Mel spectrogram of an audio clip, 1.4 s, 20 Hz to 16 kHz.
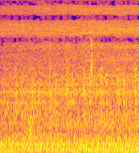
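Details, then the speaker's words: Mercedes E350 M272 V6 AWD, quiet at 900 rpm when started, then as it warms the idle drops to 600–700 and a dull rapid knocking rattle starts on the left side; an endoscope finds cylinder scoring in cylinder 6, piston slap. "Вот уже стуки начинают появляться. Вот обороты падают. Вот уже бряканье начинается. Все уже брякает, вот обороты у нас, ну еще не до конца прогрелось, 700 где-то 600."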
